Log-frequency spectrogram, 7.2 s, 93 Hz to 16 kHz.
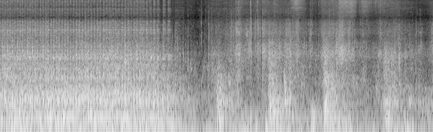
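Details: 1960 Scott-McCulloch 12hp outboard with a 14.1hp McCulloch powerhead, bronze Michigan Wheel prop, 24:1 full-synthetic mix, cruising on the lake: steady low two-stroke drone fading under wind and water noise, no misfire or knock; normal running at speed.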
